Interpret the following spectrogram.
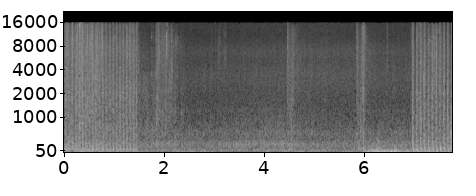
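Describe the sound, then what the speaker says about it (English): Enemy gunfire in a sniper-focused shooter game: dense bursts of rapid shots at the start and end with a few isolated cracks between, over a quiet hissing background. "Oh, shooting at me."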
